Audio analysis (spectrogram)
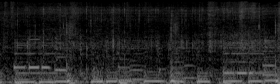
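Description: Steady, close sizzling and crackling of vegetables frying in a saucepan, with soft clinks and stirring sounds, and no talking.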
